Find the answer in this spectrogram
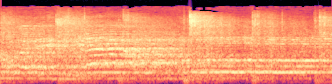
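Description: A group of voices chanting in unison, holding sustained notes, with a couple of sharp impacts in the second half.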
